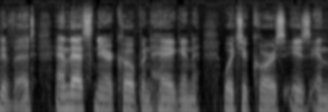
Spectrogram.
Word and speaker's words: Copenhagen: I wanted to mention sometimes this city, Copenhagen, is pronounced Copenhagen. You can do either one, but it's in Denmark.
